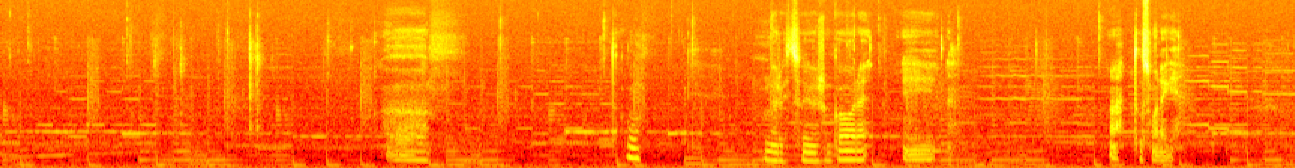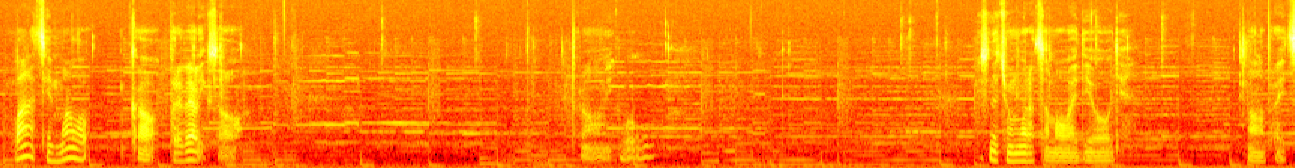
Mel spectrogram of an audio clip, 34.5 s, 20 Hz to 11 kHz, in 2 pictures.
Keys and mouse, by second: 2.1-4.2 middle drag, 3.3 KP_2, 3.4 KP_3, 5.6-6.7 middle drag, 6.7 click, 7.6-8.7 drag, 9.2-11.1 drag, 11.1 middle click, 12.5 middle click, 12.8-14.6 drag, 12.9 right click, 15.3-16.8 middle drag, 16.9 middle click, 20.1 KP_1, 22.4-24.4 drag, 24.6 s, 30.5 a, 31.1 b, 33.8 s.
